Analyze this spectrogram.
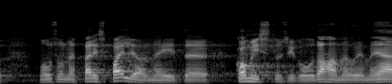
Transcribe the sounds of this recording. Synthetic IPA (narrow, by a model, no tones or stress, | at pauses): mɑusunet̪̚pæɾispɑlʲjuonːe̞jd̪̥ko̞mist̪usʲikuhut̪ɑɦɑme̞vɤjme̞jæː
